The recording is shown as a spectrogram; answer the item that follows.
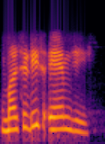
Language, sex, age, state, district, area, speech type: Sindhi, male, 18-30, Delhi, South Delhi, urban, conversation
